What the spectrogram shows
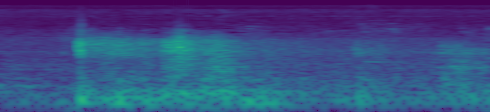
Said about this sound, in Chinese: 乌克兰战场那炸弹爆炸，就是这动静。 哎， 北京也变战场了，咱一块儿回味一下。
